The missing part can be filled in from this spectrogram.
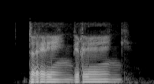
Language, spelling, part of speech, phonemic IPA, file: French, dring, interjection, /dʁiŋ/, LL-Q150 (fra)-dring.wav
- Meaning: brrr, whirr (a whirring sound, such as that of a machine)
